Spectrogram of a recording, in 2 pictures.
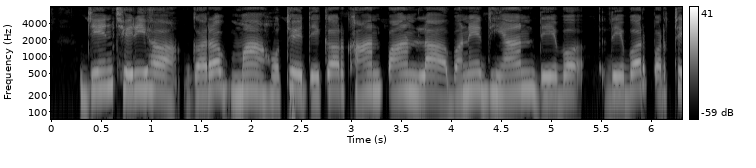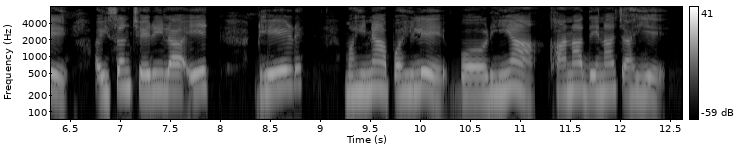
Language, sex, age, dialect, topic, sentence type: Chhattisgarhi, male, 25-30, Northern/Bhandar, agriculture, statement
